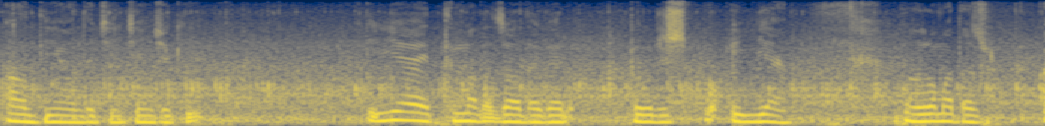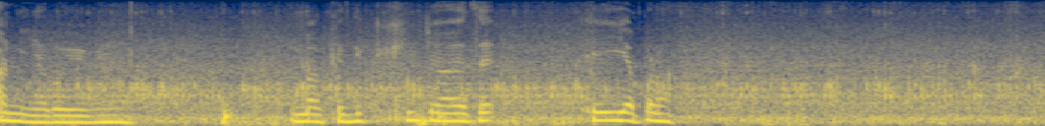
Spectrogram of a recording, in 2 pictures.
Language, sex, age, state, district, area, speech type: Dogri, male, 18-30, Jammu and Kashmir, Samba, rural, spontaneous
